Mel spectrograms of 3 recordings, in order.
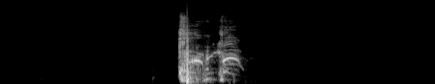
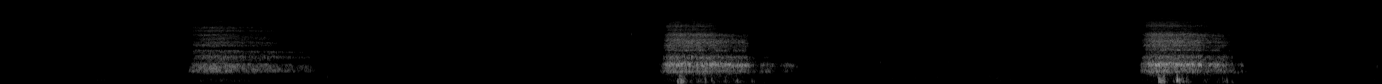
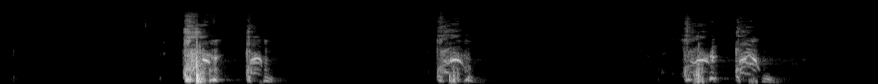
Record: {"cough_length": "4.4 s", "cough_amplitude": 32768, "cough_signal_mean_std_ratio": 0.25, "exhalation_length": "13.8 s", "exhalation_amplitude": 3331, "exhalation_signal_mean_std_ratio": 0.35, "three_cough_length": "8.8 s", "three_cough_amplitude": 32768, "three_cough_signal_mean_std_ratio": 0.27, "survey_phase": "beta (2021-08-13 to 2022-03-07)", "age": "45-64", "gender": "Male", "wearing_mask": "No", "symptom_none": true, "smoker_status": "Never smoked", "respiratory_condition_asthma": false, "respiratory_condition_other": false, "recruitment_source": "REACT", "submission_delay": "1 day", "covid_test_result": "Negative", "covid_test_method": "RT-qPCR", "influenza_a_test_result": "Negative", "influenza_b_test_result": "Negative"}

